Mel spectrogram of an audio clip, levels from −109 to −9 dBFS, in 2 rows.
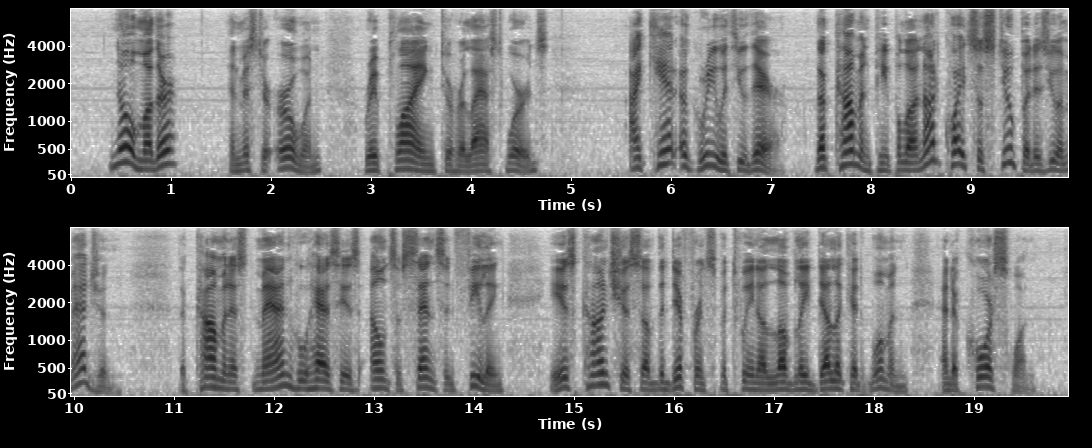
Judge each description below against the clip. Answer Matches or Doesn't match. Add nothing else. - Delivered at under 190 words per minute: Matches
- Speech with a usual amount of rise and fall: Doesn't match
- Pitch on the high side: Doesn't match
